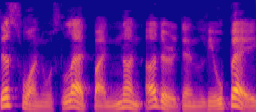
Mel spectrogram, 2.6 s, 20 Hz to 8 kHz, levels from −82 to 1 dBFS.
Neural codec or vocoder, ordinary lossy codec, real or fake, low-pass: none; MP3, 32 kbps; real; 7.2 kHz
